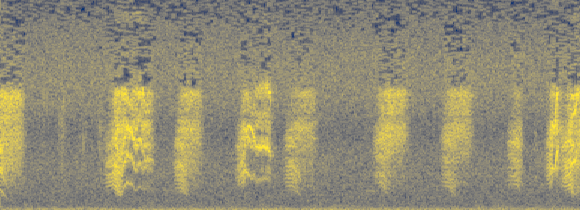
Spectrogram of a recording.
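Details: Several scratchy, churring bursts from bowerbirds nesting in a back yard, some with twisting, grating notes, delivered in an uneven run of about nine calls against a noticeable low background rumble.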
